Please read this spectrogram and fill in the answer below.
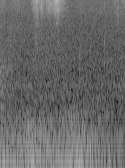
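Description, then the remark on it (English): A low, steady rumble of thunder rolls on for a few seconds, deep and muffled rather than sharp, with no voices over it. “It's ominous, thunder.”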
